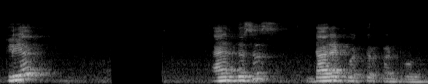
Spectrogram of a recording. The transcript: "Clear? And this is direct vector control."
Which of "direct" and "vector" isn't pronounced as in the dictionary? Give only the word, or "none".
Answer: none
